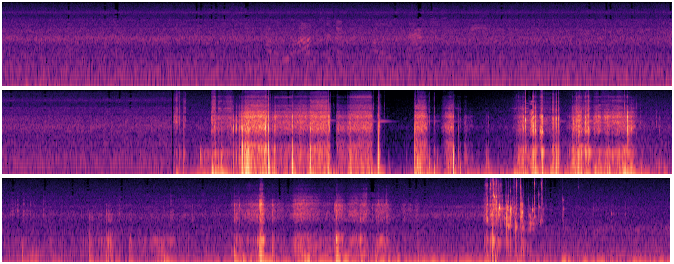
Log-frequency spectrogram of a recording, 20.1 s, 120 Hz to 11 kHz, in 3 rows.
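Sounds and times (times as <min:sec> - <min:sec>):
water splashing against camera: 0:08.4 - 0:19.7.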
